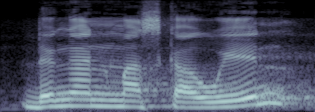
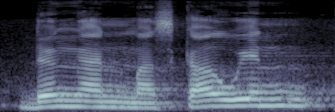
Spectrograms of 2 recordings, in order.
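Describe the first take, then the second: The two takes are said the same way.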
